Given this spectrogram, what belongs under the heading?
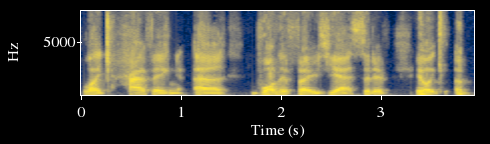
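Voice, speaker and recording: A man in his twenties talks casually, a little hesitant as he gets his words out, with a dry sense of humor. His voice has an ordinary middle pitch. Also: level tone, moderate pace, fairly bright tone. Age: 20s. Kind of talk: casual chat.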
